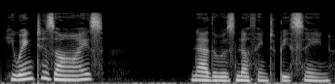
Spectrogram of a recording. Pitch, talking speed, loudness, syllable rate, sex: 200 Hz, 195 wpm, -18 LUFS, 5.8 syllables/s, female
